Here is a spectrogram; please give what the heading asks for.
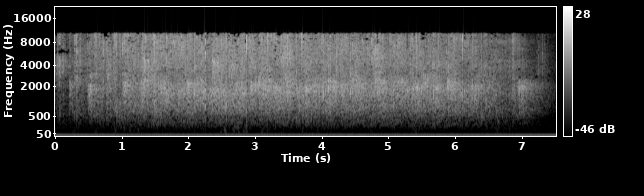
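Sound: audience clapping hands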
